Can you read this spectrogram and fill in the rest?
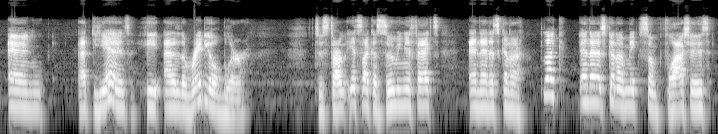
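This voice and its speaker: A man hosting a casual software tutorial, explaining in a rambling, repetitive way. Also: a little high, highs cut off. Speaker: tutorial host.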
